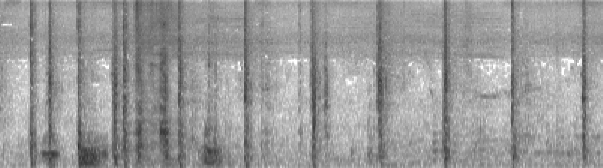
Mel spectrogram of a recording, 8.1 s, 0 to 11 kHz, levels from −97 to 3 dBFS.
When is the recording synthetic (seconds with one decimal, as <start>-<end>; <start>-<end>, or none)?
1.8-2.4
